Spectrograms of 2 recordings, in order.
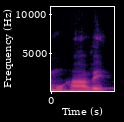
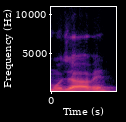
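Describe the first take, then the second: First: The middle consonant is an H sound. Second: The middle consonant is a J sound. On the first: The speaker calls it right. "वहां पे pronounce किया जाता है मुहावे" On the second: The speaker calls it wrong. "सो इसको लिखते हैं मोजावे"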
